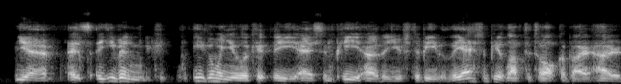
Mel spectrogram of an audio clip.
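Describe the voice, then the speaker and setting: A man talks in a Highland Scottish accent. His pace is fairly quick. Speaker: political commentator. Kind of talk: radio interview. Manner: halting.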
